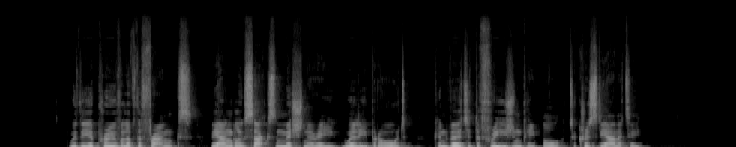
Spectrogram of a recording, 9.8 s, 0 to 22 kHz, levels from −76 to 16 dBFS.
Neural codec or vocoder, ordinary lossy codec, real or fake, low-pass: none; none; real; 19.8 kHz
